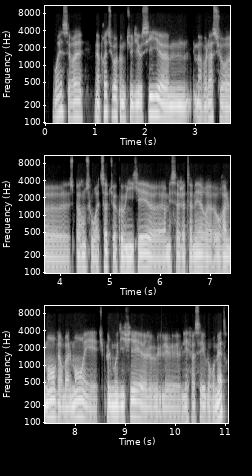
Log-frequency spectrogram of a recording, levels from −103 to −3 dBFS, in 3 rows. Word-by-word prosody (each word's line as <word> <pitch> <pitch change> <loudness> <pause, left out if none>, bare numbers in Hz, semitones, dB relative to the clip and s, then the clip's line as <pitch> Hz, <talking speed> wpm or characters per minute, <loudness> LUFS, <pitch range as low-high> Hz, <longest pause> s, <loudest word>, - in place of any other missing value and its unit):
Ouais, 130 +6 -2
c'est 145 -8 -6
vrai. 115 +1 0 0.2
Mais 105 - 0
après, 155 +9 -1
tu 150 -2 -9
vois, 135 - +2
comme 110 -3 0
tu 105 - -2
dis 105 +1 +1
aussi, 145 +7 +2
hem, 100 -4 +2
bah, 105 - -2
voilà, 100 +4 -1
sur, 100 -3 -3
heu, 90 -2 -2
s 80 - -11
par 100 - -2
exemple 100 +1 0
sur 95 - -5
WhatsApp, 90 +6 -1
tu 105 - -3
vas 95 - -2
communiquer, 95 +3 +2
heu, 90 -3 +1
un 90 - -1
message 95 +1 -2
à 95 - -1
ta 90 +3 -3
mère, 100 0 +2
heu, 90 -1 -1
oralement, 95 +6 +3
verbalement, 100 +5 +2
et 90 -4 -3
tu - - -16
peux 105 - 0
le 100 - +4
modifier, 100 +4 +2
heu, 95 -2 +1
le 95 0 -2
le 90 -1 -4
l'effacer 95 +2 -4
et - - +2
le 95 - -4
remettre. 100 - +1
95 Hz, 245 wpm, -21 LUFS, 90-110 Hz, 0.2 s, le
